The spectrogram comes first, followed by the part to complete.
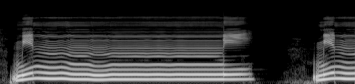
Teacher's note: yaanakum lanjut di sini mendapati ada Nun bertasydid ya warnanya pink Nun bertasydid hukumnya apa gunah ditahan sama ghunah dengungkan dua harakat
